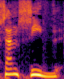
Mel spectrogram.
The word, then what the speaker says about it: Sunseed: Tú eres coordinadora de vida sostenible del proyecto SunSeed.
